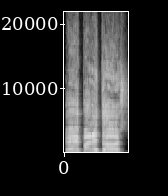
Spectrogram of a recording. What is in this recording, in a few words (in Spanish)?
Scout taunts, es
